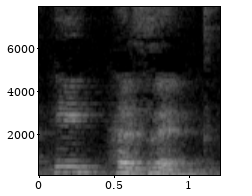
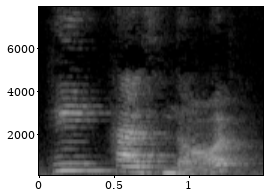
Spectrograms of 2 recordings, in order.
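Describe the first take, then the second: First: Has and not are merged into one contracted word. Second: Has and not are said as separate full words. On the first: "is pronounced as he hasn't" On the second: "he has not is pronounced as"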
